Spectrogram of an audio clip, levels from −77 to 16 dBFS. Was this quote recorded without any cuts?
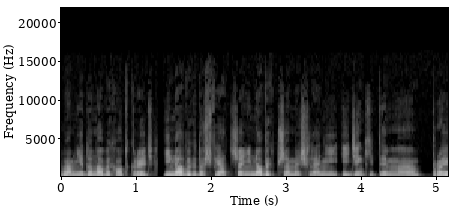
no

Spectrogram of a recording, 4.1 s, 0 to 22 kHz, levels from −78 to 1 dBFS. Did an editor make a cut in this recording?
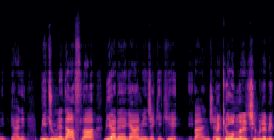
yes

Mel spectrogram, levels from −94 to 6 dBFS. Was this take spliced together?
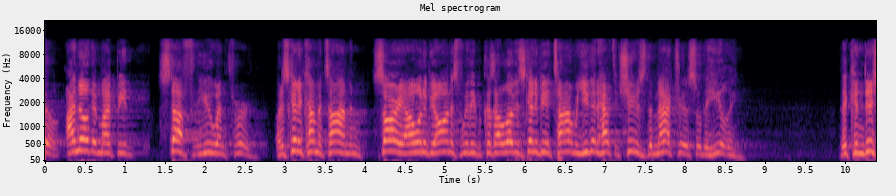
yes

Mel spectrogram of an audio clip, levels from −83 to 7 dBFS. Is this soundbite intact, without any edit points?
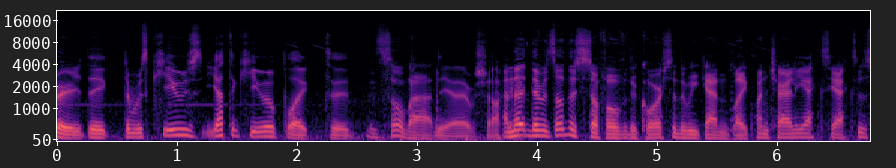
yes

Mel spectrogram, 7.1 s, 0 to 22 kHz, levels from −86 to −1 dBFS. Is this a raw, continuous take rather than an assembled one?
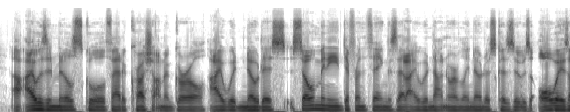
yes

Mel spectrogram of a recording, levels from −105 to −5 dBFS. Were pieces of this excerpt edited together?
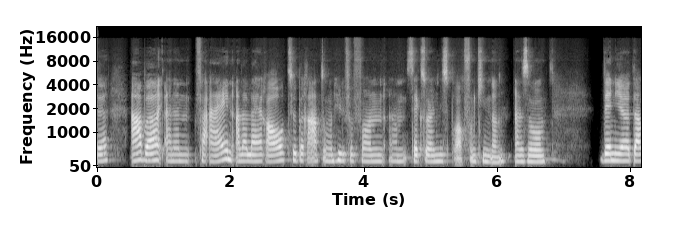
yes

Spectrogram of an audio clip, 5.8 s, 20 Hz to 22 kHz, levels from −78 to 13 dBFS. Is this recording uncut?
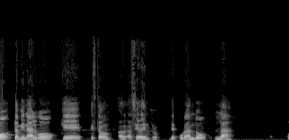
no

